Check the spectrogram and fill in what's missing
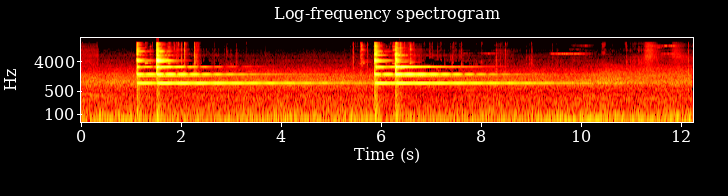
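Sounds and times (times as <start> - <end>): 
Coast Guard bell ringing: 1.1 - 10.4.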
